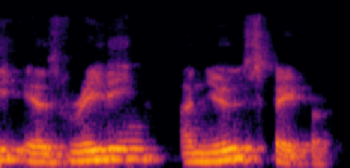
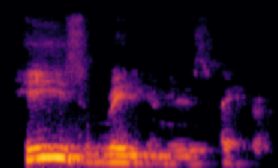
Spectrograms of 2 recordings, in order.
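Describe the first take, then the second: First: He is is said as two full words. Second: He is is shortened to one syllable.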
